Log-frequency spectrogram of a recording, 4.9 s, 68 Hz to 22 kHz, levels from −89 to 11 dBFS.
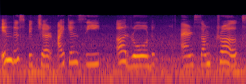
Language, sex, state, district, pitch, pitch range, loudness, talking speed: English, female, Odisha, Nuapada, 275 Hz, 255-315 Hz, -18 LUFS, 120 wpm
